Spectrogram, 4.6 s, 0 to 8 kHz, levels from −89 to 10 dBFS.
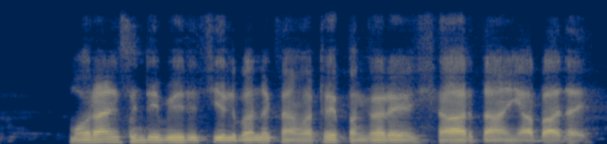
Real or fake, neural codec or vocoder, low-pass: fake; autoencoder, 48 kHz, 32 numbers a frame, DAC-VAE, trained on Japanese speech; 7.2 kHz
